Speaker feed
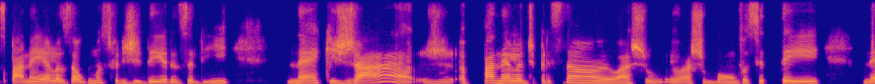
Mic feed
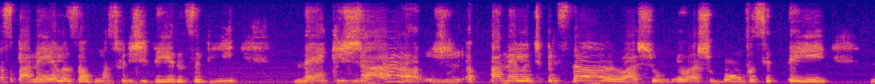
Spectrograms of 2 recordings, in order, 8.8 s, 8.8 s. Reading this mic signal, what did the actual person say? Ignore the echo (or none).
none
